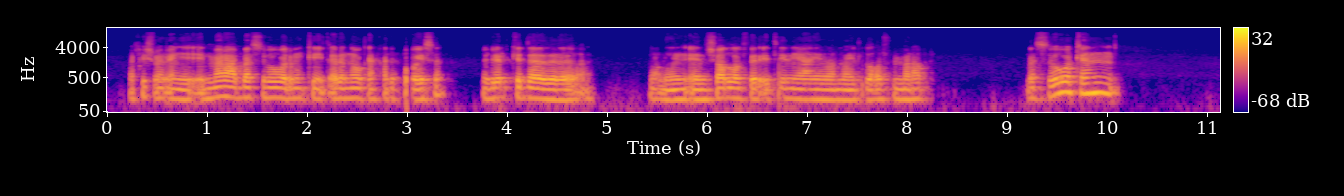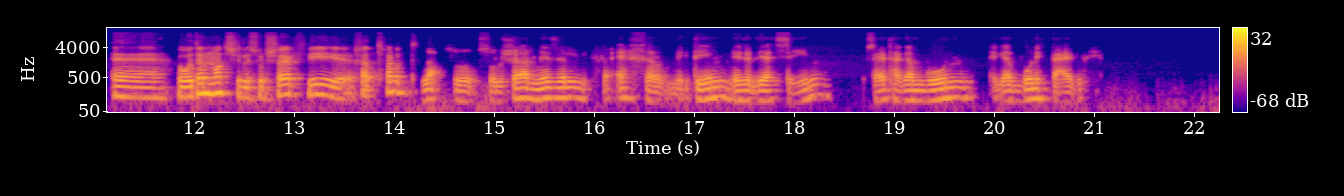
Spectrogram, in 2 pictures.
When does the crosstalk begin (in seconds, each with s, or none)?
none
